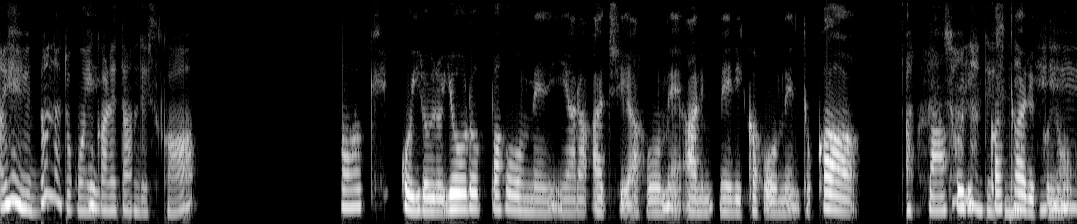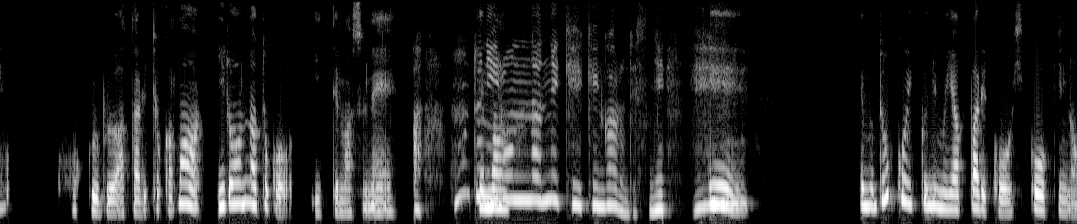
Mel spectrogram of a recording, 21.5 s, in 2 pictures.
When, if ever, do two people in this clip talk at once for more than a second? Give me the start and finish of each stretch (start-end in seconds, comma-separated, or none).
9.3-10.7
